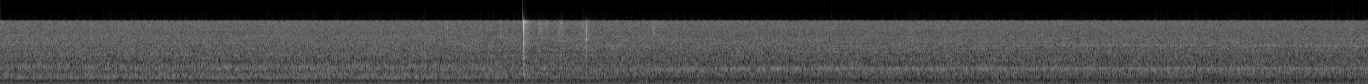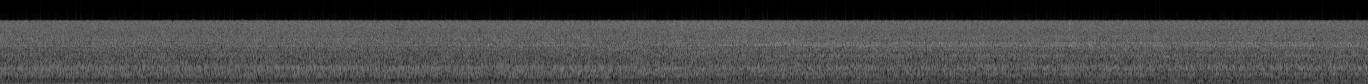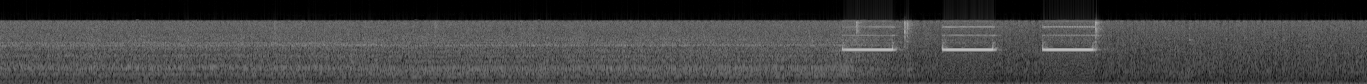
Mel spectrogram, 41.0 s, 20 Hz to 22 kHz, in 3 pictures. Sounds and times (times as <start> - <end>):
Microwave oven: 0.0 - 41.0.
